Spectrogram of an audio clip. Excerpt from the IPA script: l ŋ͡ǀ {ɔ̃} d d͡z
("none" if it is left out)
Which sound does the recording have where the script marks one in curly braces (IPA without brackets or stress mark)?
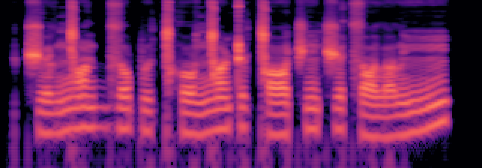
ɔ̃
